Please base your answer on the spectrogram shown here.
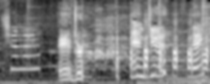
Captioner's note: laughs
